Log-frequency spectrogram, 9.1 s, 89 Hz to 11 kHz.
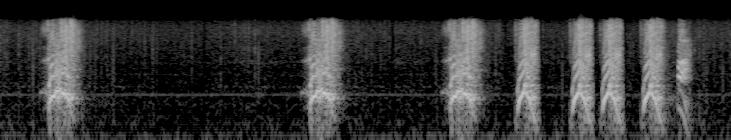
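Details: Sneezing in a 1945 Ministry of Health information film on spreading disease by sneezes: seven sharp explosive sneezes, widely spaced then in quick succession, on an old film soundtrack with steady hum.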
